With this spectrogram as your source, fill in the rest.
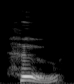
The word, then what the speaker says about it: who: However, with the word who, this is pronounced as if the W didn't exist.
